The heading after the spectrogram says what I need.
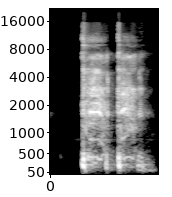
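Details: Cough due to acid reflux.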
